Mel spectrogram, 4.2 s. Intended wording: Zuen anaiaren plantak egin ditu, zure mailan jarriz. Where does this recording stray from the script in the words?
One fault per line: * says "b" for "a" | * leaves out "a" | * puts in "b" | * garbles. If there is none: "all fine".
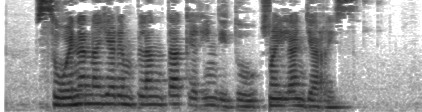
* leaves out "zure"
